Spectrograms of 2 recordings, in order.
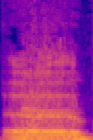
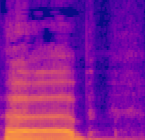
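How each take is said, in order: First: It is said in the US way. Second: It is said in the British way. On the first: The speaker calls it wrong. "the U S way" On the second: The speaker calls it right. "I was always taught in school to say"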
